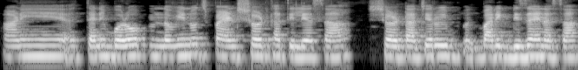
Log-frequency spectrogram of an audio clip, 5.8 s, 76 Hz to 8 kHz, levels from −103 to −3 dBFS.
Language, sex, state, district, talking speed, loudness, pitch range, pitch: Konkani, female, Goa, North and South Goa, 125 wpm, -17 LUFS, 185-195 Hz, 190 Hz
